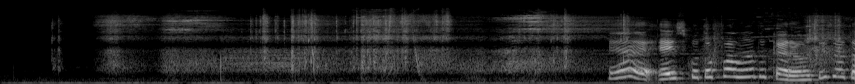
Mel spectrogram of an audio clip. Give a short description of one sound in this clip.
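Electronic whooshing and crackling effects play as a game animation runs.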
